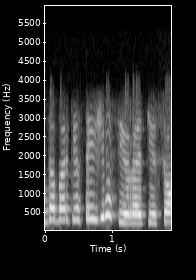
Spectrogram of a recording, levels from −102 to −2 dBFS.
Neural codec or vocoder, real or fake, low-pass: none; real; 5.4 kHz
